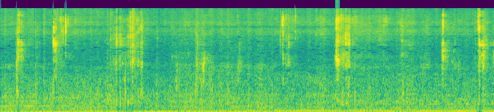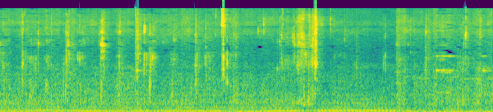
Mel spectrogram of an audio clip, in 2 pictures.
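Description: Close-miked chewing of chewy bakso aci, tapioca meatballs in spicy broth, with many short wet clicks and smacks over a steady low rumble.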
